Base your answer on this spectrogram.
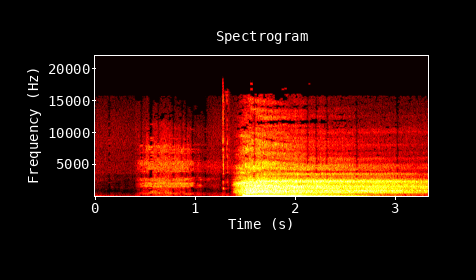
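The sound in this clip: A group of people breathe together in a guided breathing exercise after rubbing essential oil between their hands: first a soft breath, then a loud, long collective sighing breath with a slightly falling voiced tone.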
